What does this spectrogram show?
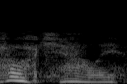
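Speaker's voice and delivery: low, soft, weary groan of words; mock exasperation. Jesus dealing with these people, mock weary exasperation. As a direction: let it out quietly, fed up.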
